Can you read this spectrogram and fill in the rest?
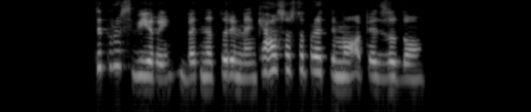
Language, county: Lithuanian, Vilnius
